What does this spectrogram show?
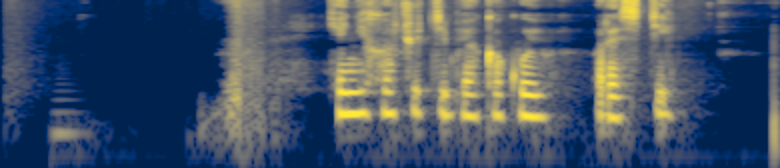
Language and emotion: Russian, sad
